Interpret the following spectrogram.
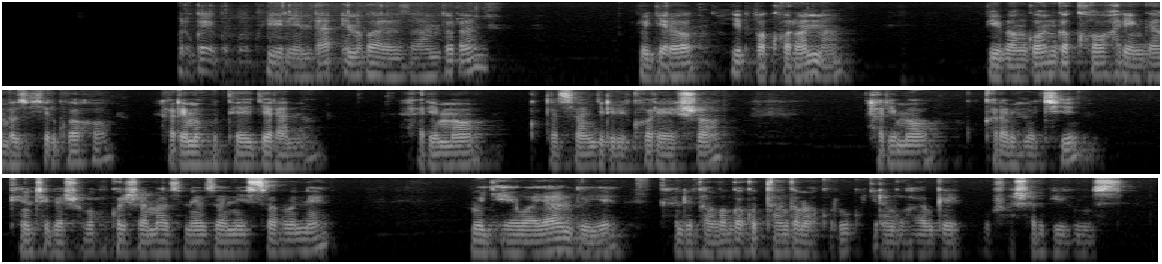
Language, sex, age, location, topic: Kinyarwanda, male, 25-35, Huye, health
